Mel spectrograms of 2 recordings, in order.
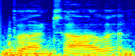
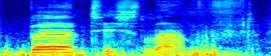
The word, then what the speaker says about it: Burntisland: But why have they split it into two syllables, like Burnt Island? Why is it all one?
